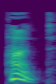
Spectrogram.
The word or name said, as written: hunt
